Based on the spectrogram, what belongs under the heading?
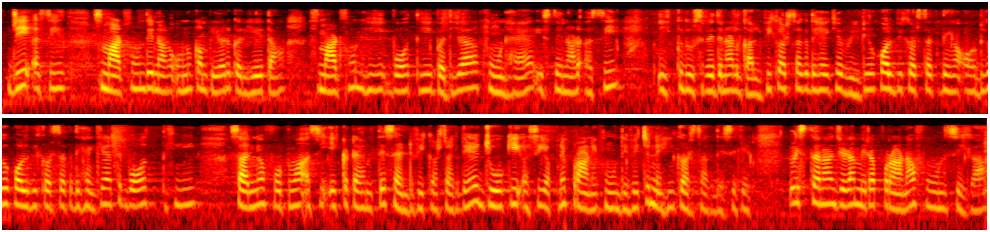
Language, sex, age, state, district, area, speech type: Punjabi, female, 18-30, Punjab, Shaheed Bhagat Singh Nagar, urban, spontaneous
